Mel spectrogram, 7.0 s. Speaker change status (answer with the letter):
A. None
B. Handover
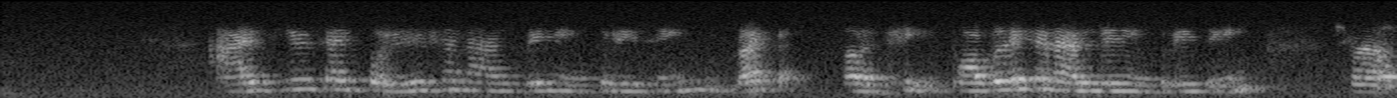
A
